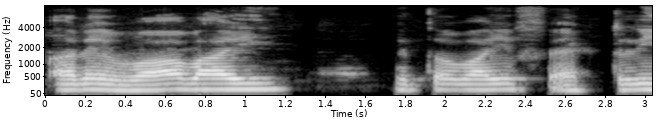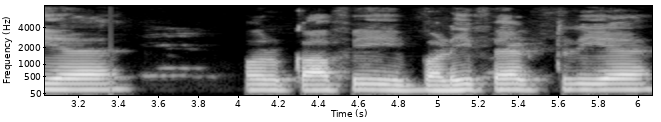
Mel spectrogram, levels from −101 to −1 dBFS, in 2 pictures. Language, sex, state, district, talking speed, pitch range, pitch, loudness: Hindi, male, Uttar Pradesh, Jyotiba Phule Nagar, 130 wpm, 140-150 Hz, 145 Hz, -17 LUFS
